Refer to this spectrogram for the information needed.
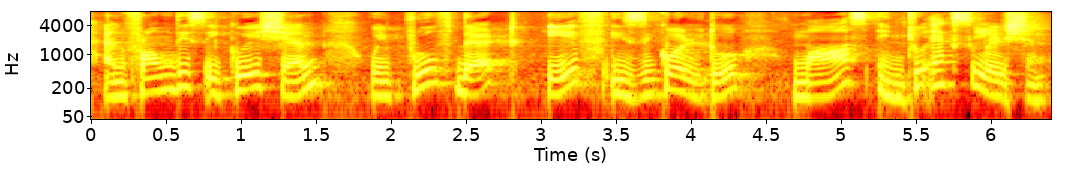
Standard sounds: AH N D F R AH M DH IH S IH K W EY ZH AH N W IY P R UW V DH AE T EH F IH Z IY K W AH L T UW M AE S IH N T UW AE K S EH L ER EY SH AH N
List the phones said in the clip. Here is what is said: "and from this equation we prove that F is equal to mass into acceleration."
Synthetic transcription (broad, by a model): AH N D F R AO M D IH S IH K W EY SH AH N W IY P R UW V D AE T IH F IH Z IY K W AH L T UW M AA S IH N T UW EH K S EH L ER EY SH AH N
